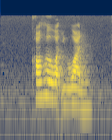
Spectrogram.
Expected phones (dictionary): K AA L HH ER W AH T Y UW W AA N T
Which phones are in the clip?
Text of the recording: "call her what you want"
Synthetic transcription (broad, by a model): K AA L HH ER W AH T Y UW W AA N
